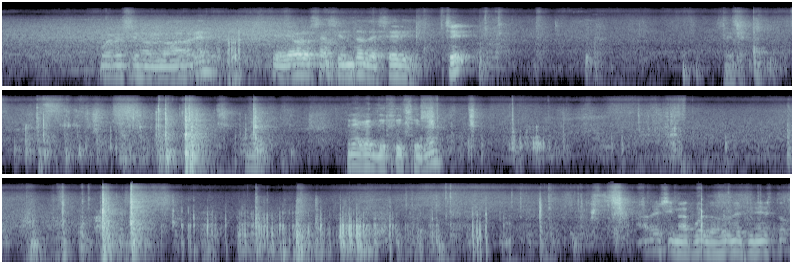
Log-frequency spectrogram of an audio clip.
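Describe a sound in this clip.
A man speaks close by, calmly explaining.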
